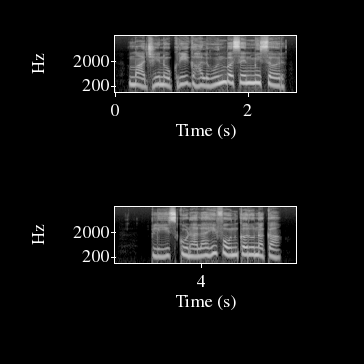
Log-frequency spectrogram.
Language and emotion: Marathi, fearful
